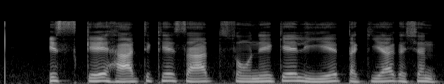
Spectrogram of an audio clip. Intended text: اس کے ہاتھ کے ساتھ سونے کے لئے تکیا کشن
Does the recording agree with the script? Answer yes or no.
yes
